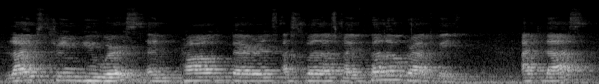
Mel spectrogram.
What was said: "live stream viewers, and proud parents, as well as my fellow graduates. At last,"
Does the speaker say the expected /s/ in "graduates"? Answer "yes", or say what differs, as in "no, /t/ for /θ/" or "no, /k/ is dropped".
no, /s/ is dropped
